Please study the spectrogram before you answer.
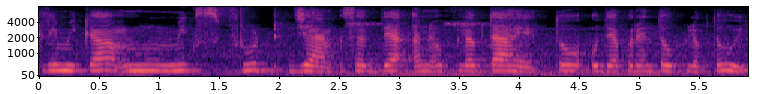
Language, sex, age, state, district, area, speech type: Marathi, female, 18-30, Maharashtra, Buldhana, rural, read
